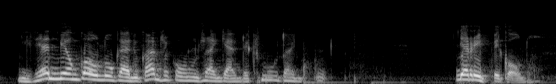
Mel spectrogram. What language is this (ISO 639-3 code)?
fin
